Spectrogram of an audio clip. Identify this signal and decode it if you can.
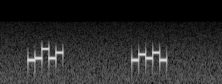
Five-tone selective call (ZVEI), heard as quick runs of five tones, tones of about 70 ms. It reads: 23836 25362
